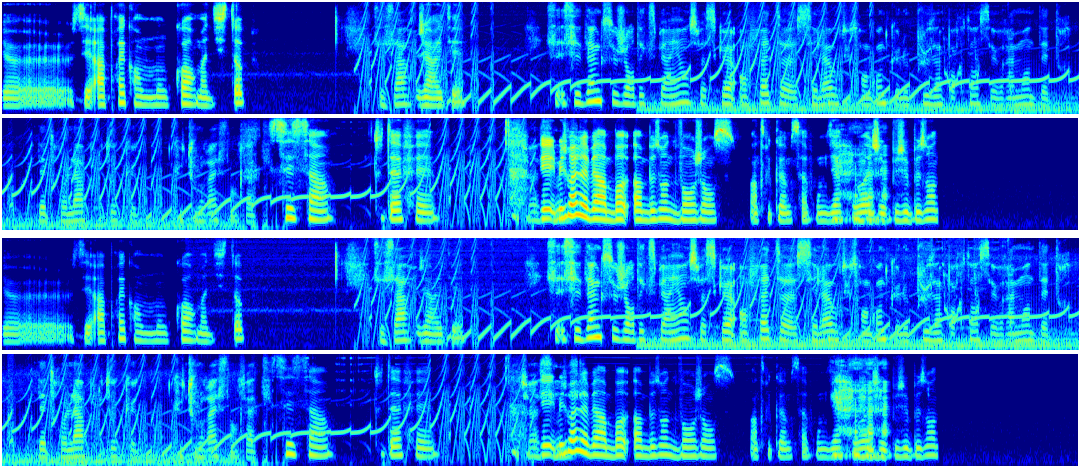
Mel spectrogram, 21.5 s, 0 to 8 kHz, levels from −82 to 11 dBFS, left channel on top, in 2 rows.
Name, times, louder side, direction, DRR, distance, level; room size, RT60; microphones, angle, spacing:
voice 1, 0.0-2.4 4.1-4.6 13.2-14.1 14.5-15.1 15.8-20.1, left 7 dB, 55° left, 0.5 m, -26 dB
sound 1, 1.8-19.3, right 7 dB, 75° right, 7.2 m, -50 dB
voice 2, 3.3-4.1 5.2-10.7 11.1-12.2 12.5-13.5 15.9-16.5 19.1-19.6, right 4 dB, 25° right, 1.2 m, -32 dB
sound 2, 3.5-16.1, left 1 dB, 10° left, 1.3 m, -40 dB
sound 3, 6.3-13.2, right 3 dB, 60° right, 0.6 m, -42 dB
open air
head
